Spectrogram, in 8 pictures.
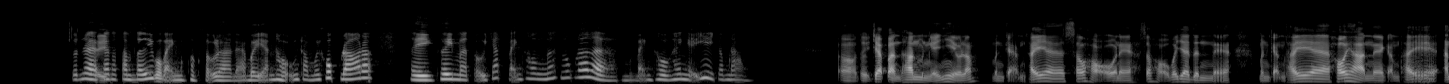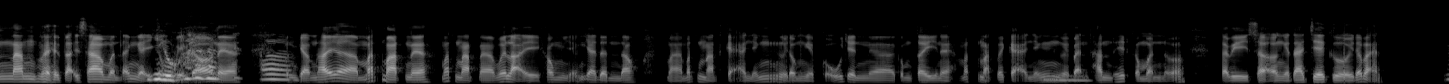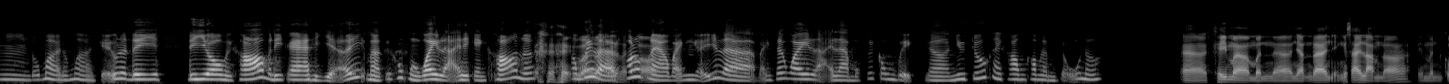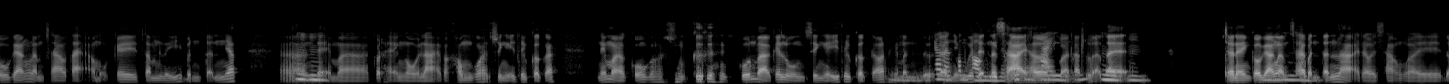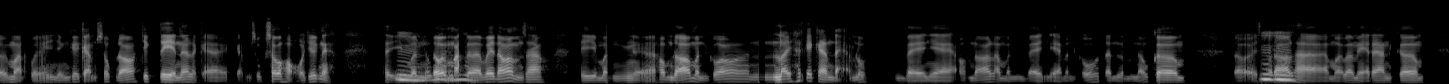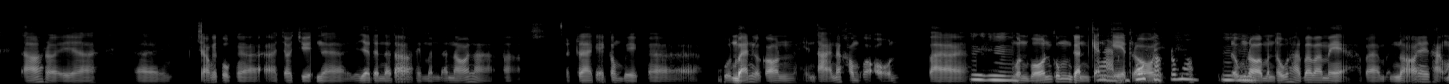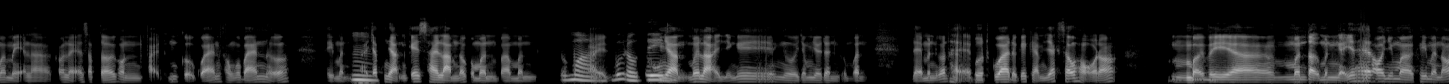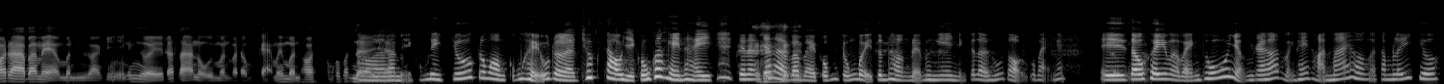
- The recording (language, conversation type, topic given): Vietnamese, podcast, Bạn làm sao để chấp nhận những sai lầm của mình?
- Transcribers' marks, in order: tapping; laughing while speaking: "về"; laughing while speaking: "Nhiều quá ha"; laugh; laughing while speaking: "cứ"; laugh; other background noise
